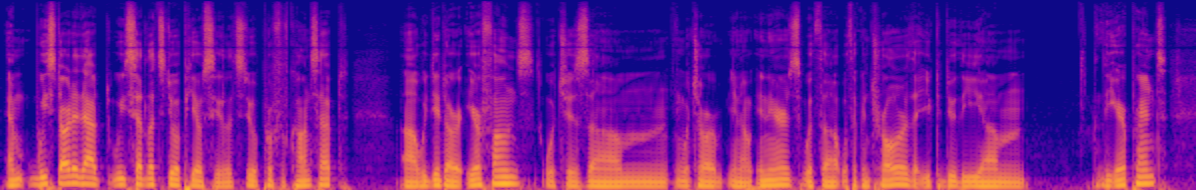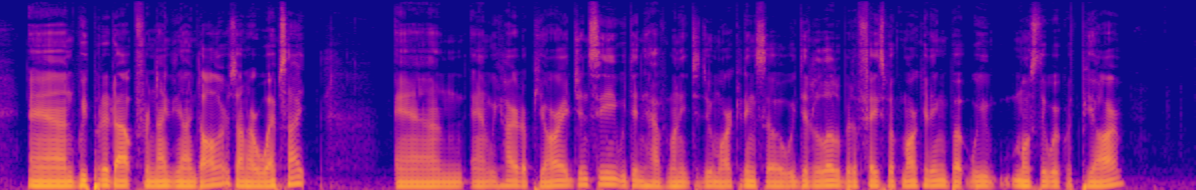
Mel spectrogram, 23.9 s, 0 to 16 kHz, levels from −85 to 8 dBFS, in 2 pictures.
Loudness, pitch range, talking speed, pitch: -17 LUFS, 85-100 Hz, 205 wpm, 90 Hz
